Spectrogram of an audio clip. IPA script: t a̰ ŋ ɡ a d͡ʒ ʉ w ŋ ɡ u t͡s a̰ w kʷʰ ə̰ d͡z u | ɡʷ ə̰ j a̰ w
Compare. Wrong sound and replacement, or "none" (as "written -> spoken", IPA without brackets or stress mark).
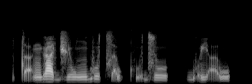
none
